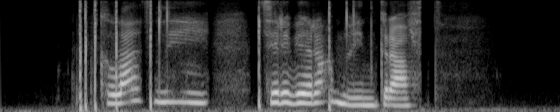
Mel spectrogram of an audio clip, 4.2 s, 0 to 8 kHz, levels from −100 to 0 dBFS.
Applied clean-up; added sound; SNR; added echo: neural diffusion model UNIVERSE++.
